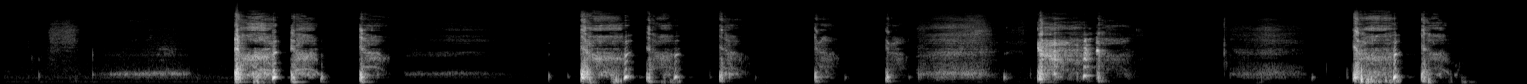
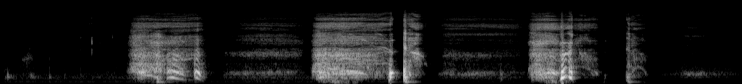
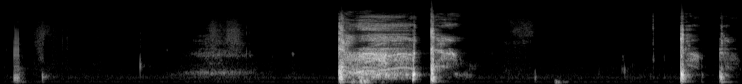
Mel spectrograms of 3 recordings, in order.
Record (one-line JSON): {"three_cough_length": "15.3 s", "three_cough_amplitude": 32768, "three_cough_signal_mean_std_ratio": 0.29, "exhalation_length": "7.4 s", "exhalation_amplitude": 32768, "exhalation_signal_mean_std_ratio": 0.38, "cough_length": "7.4 s", "cough_amplitude": 32768, "cough_signal_mean_std_ratio": 0.29, "survey_phase": "beta (2021-08-13 to 2022-03-07)", "age": "45-64", "gender": "Female", "wearing_mask": "No", "symptom_runny_or_blocked_nose": true, "symptom_shortness_of_breath": true, "symptom_sore_throat": true, "symptom_fatigue": true, "symptom_change_to_sense_of_smell_or_taste": true, "symptom_loss_of_taste": true, "symptom_onset": "8 days", "smoker_status": "Ex-smoker", "respiratory_condition_asthma": false, "respiratory_condition_other": false, "recruitment_source": "Test and Trace", "submission_delay": "1 day", "covid_test_result": "Positive", "covid_test_method": "RT-qPCR", "covid_ct_value": 31.8, "covid_ct_gene": "ORF1ab gene", "covid_ct_mean": 32.1, "covid_viral_load": "30 copies/ml", "covid_viral_load_category": "Minimal viral load (< 10K copies/ml)"}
